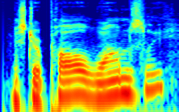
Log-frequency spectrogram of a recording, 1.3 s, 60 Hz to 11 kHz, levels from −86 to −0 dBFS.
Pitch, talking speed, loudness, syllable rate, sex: 130 Hz, 135 wpm, -16 LUFS, 3.9 syllables/s, male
